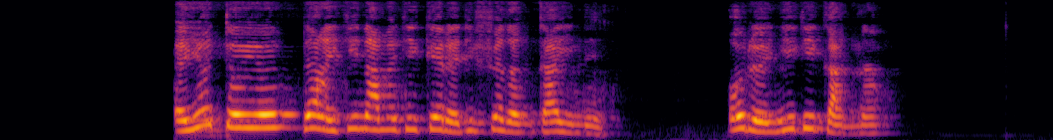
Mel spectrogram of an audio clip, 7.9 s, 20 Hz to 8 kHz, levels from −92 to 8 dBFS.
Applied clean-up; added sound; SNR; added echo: neural mask model DeepFilterNet 3.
